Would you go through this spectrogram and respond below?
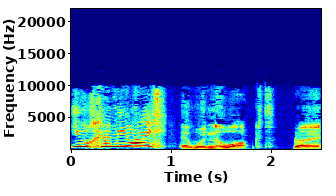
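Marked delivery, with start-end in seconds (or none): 0.0-1.0 put-on Scouse accent, higher pitched. Joking how a famous movie line would sound: Scouse accent. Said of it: "if Robert De Niro was to look into the mirror and go".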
